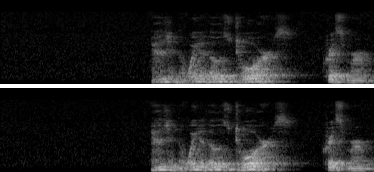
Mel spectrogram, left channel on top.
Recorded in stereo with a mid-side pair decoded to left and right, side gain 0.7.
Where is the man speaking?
55° right, 5 m; by 3.7 s 45° right, 5.5 m.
